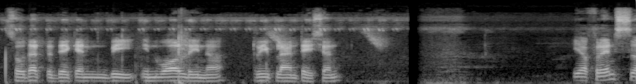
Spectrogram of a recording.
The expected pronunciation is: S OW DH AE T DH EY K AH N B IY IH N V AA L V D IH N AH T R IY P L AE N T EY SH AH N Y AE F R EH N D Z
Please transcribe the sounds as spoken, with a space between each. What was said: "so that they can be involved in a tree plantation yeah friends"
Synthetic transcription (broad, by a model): S OW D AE T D EY K AH N B IY IH N V AA L V D IH N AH T R IY P L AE N T EY SH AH N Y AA F R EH N D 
